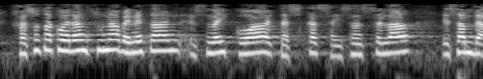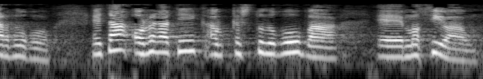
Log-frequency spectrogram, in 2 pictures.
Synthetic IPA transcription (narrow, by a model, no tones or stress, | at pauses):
ʝaʃo̞t̪ako̞e̞ɾant͡sunaβe̞ne̞t̪ane̞znajko̞ae̞t̪ae̞skasaisanse̞la | e̞sambe̞aɾðuɣu | e̞t̪aʔo̞re̞ɣ̞at̪ikawɾke̞st̪uðuɣ̞uβa | mo̞sio̞aw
